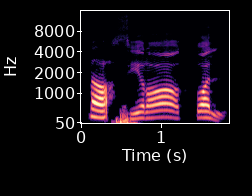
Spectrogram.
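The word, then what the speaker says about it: صراط: আচ্ছা এরপরে যে শব্দ আছে তা ত ত সিরাতল সিরাতল সিরাতল সিরাতল এই তর ক্ষেত্রে এই ত উচ্চারণ হবে সিরাতল মুস্তাকিম সিরাতাল মুস্তাকিম তা যখন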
